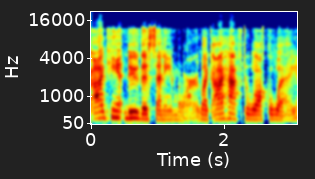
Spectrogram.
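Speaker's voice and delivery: put-on tearful crying voice. Recounting a phone call, the speaker quotes her friend: retelling a friend crying. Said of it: "She's crying".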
